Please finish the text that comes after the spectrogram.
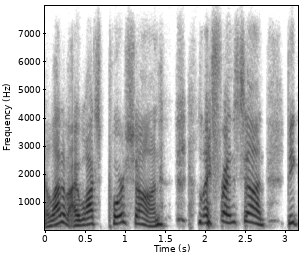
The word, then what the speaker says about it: Sean: She didn't pronounce the proper Irish spelling of Sean. She pronounced it Scene. I watched poor Sean, my friend Sean, be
